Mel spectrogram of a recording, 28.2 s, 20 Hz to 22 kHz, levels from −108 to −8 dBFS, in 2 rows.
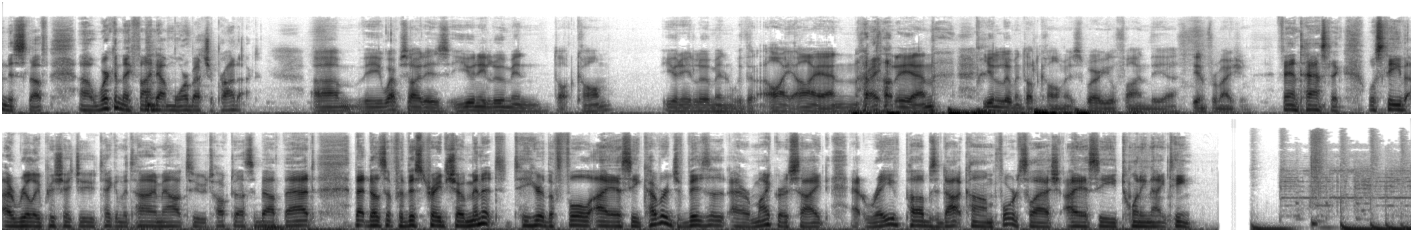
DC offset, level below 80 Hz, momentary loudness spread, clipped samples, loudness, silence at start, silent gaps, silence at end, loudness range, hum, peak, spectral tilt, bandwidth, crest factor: under 0.1%; -26 dBFS; 14 LU; under 0.1%; -20 LUFS; 0 s; 26.26-26.56 s; 0 s; 9 LU; none; 0 dBFS; -4 dB/octave; 14 kHz; 20 dB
